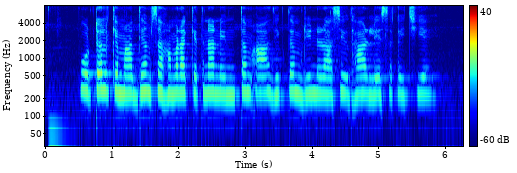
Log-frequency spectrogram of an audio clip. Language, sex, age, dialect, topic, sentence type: Maithili, female, 25-30, Southern/Standard, banking, question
